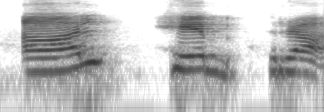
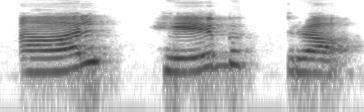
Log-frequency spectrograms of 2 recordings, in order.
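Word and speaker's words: álgebra: Same thing, but pronounced differently. Al-heb-ra. Remember what I said about the G? If it has an E after it, it's pronounced like an H. Al-heb-ra.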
